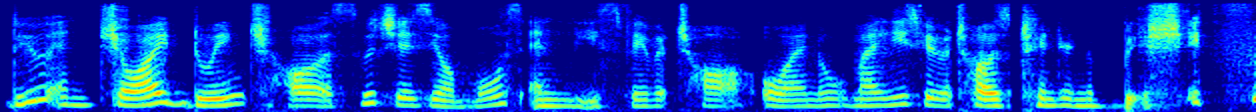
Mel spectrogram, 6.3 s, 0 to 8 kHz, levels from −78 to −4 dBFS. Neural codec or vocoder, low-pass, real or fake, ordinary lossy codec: codec, 16 kHz, 0.5 kbps, X-Codec, HuBERT features, trained on LibriSpeech; 7.2 kHz; fake; AAC, 32 kbps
